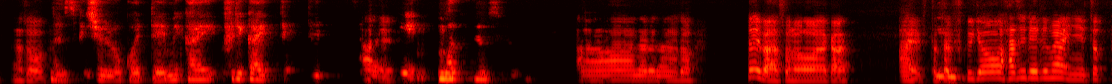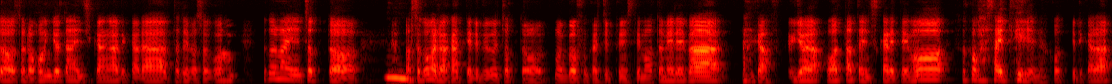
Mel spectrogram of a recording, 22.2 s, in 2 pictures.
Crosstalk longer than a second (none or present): none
